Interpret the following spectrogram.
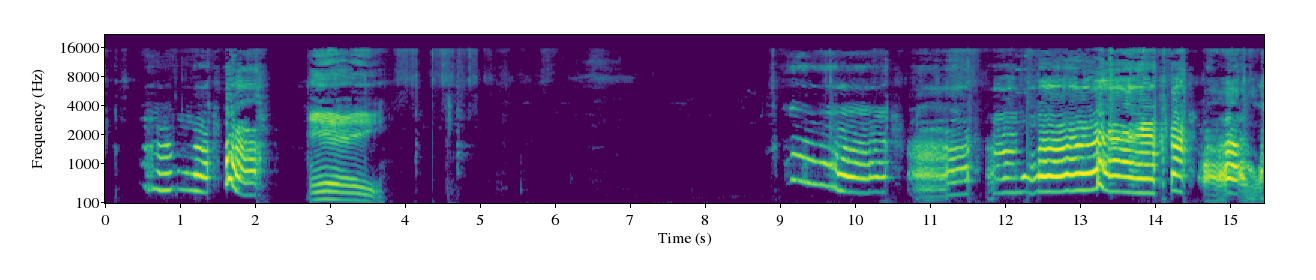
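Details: Pet dog vocalizing while a husky and a pitbull play-fight with nibbles at home. Short bursts of loud, tonal, bending yowls and whines, then a long silence, then a string of wavering, talkative howl-like calls, rising and falling in pitch.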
